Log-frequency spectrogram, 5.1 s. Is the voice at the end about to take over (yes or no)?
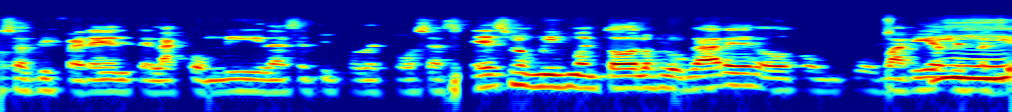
yes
